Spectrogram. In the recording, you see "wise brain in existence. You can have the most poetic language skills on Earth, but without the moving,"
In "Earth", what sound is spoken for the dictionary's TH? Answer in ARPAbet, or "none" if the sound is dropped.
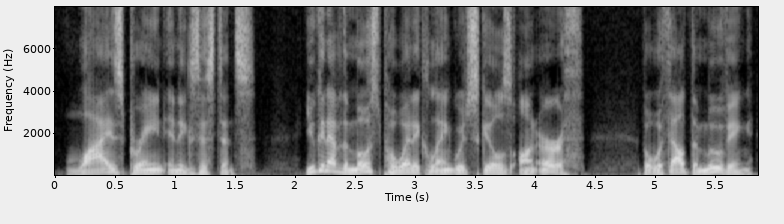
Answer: TH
